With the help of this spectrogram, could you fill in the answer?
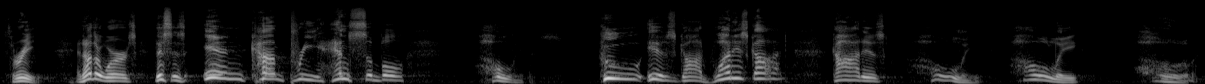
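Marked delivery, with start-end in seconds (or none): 1.5-12.0 slow, high, hushed wonder fading on the last holy; awed preaching. Acted. Preacher ending on God's holiness, slow and awed. Climax of the sermon.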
